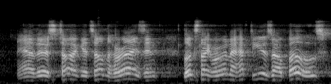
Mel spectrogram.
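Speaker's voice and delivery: vintage 1920s radio announcer voice. Reading a joke thread reassigning fantasy accents, an elf speaks in 1920s radio announcer voice. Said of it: "They're 1920s radio announcer".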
